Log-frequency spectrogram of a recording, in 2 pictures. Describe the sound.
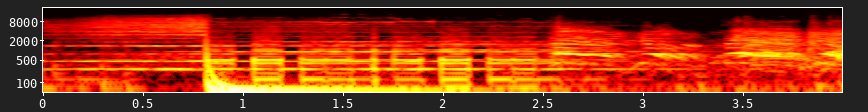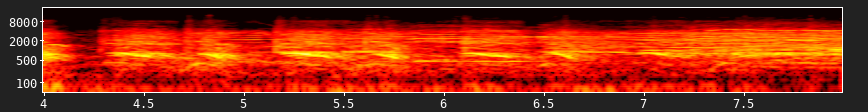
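A crowd cheers and chants for opposition candidate Sergio Garrido after he wins the Barinas governor's seat in Venezuela. A brief tonal opening gives way to loud shouting that rises and falls in repeated rhythmic waves.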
